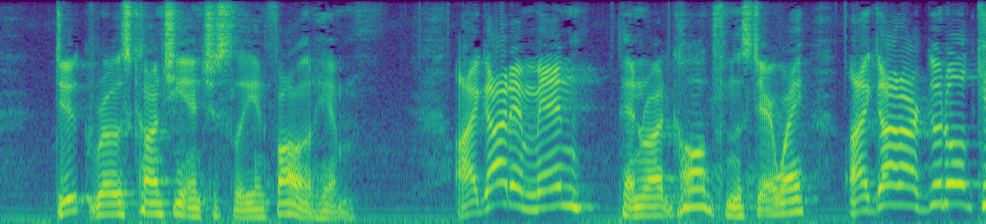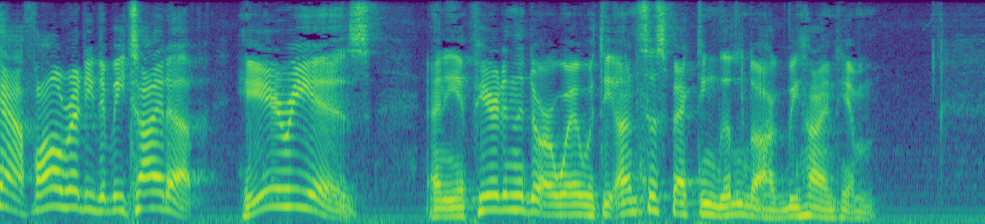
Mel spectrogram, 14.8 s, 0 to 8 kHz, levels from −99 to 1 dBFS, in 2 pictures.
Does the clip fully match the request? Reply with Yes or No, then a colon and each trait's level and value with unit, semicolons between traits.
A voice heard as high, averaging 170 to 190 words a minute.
No: medium, 150 Hz; average, 175 wpm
